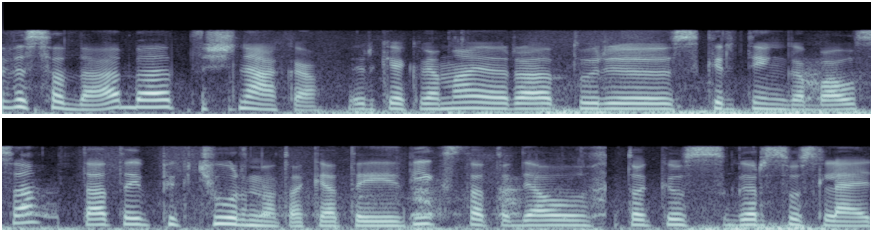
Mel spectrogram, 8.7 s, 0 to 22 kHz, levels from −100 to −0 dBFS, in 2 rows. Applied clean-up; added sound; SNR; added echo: none; none; none; none.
